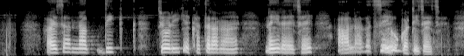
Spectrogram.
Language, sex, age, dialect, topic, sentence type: Maithili, female, 25-30, Eastern / Thethi, banking, statement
